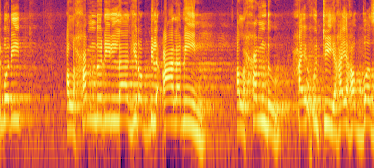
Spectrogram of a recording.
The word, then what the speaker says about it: আলহামদুলিল্লাহ: বেরচ্ছে দেখুন নামাজ পড়তে গিয়ে আমরা কি বলি আলহামদুলিল্লাহি রাব্বিল আলামিন আলহামদু হাটি হাবজ নয় আলহামদুলিল্লাহি রাব্বিল আলামিন আলহামদুলিল্লাহ গলার ভেতর থেকে হটা উচ্চারণ করবেন দয়া করে আলহামদুলিল্লাহ এর মানে হচ্ছে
